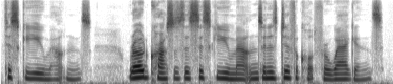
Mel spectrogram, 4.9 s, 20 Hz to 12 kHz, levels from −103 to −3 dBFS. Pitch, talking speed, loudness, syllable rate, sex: 180 Hz, 135 wpm, -23 LUFS, 4.8 syllables/s, female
